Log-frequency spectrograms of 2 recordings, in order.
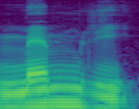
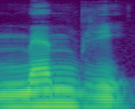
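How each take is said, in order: Both takes have the same delivery.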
